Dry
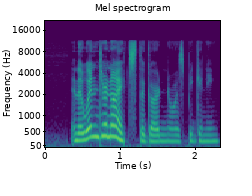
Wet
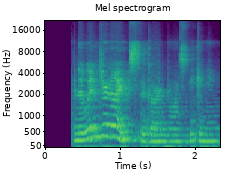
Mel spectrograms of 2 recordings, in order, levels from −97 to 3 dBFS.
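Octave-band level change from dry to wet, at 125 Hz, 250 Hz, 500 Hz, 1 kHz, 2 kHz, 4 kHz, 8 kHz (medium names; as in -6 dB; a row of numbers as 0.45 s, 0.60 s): +10.0 dB, +4.0 dB, +2.5 dB, +4.0 dB, +8.0 dB, +10.0 dB, +11.0 dB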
